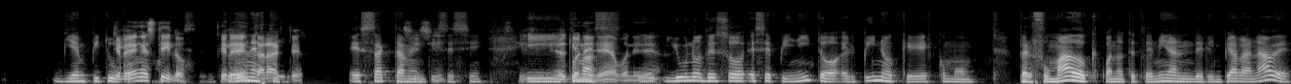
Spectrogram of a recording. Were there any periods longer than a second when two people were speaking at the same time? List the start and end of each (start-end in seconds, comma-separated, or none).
1.1-2.9, 5.2-6.7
